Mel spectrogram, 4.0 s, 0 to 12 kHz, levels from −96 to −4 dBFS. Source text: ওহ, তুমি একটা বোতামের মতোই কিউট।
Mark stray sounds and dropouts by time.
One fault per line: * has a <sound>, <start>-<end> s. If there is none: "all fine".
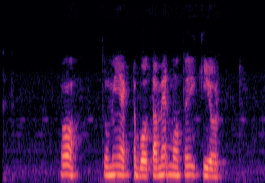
all fine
